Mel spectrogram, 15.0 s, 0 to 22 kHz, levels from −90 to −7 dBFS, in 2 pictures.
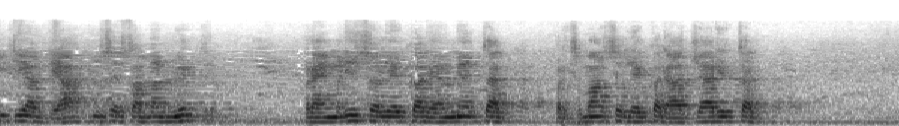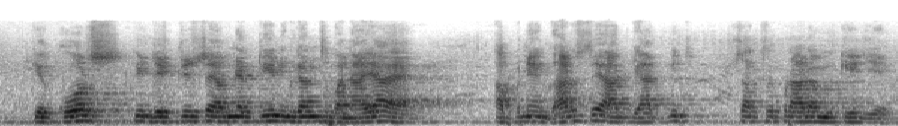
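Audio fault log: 0.0–4.0 s, adaptive stream starting at a low bitrate: synthetic-sounding treble and stronger codec artefacts fit an HE-AAC start near 12 kbit/s; quality jumps without a gap once the player measures the connection and switches up.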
